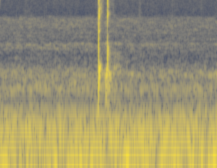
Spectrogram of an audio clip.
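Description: A short electronic blip sounds.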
